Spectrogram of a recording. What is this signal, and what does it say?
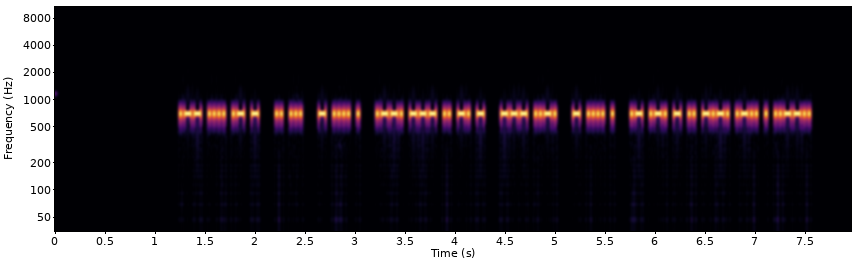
Morse code, heard as a keyed tone, about 50 wpm, 700 Hz. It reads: WHAT IS THE POINT OF THE ARTICLE?
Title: Sentences from Top 1000 Words - Review Part 5 - 50wpm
